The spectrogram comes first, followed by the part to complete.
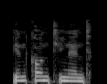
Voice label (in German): "inkontinent", German; adjectives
